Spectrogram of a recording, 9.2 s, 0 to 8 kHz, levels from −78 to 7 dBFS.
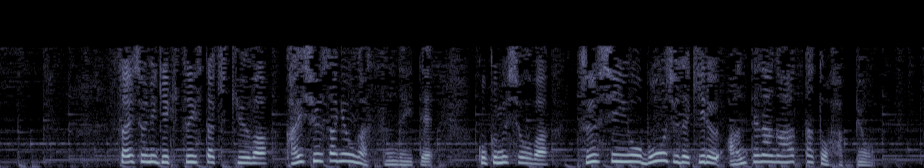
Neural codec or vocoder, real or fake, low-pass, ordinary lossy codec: none; real; 7.2 kHz; MP3, 24 kbps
